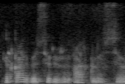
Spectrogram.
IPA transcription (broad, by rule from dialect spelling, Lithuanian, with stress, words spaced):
ɪr ˈkɐrʲʋʲɛs ˈɪr ɪr ˈɐrklʲʊs ˈɪr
